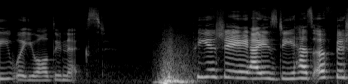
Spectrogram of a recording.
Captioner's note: whoosh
